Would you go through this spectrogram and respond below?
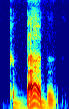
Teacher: Got to put that stress on that middle syllable.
